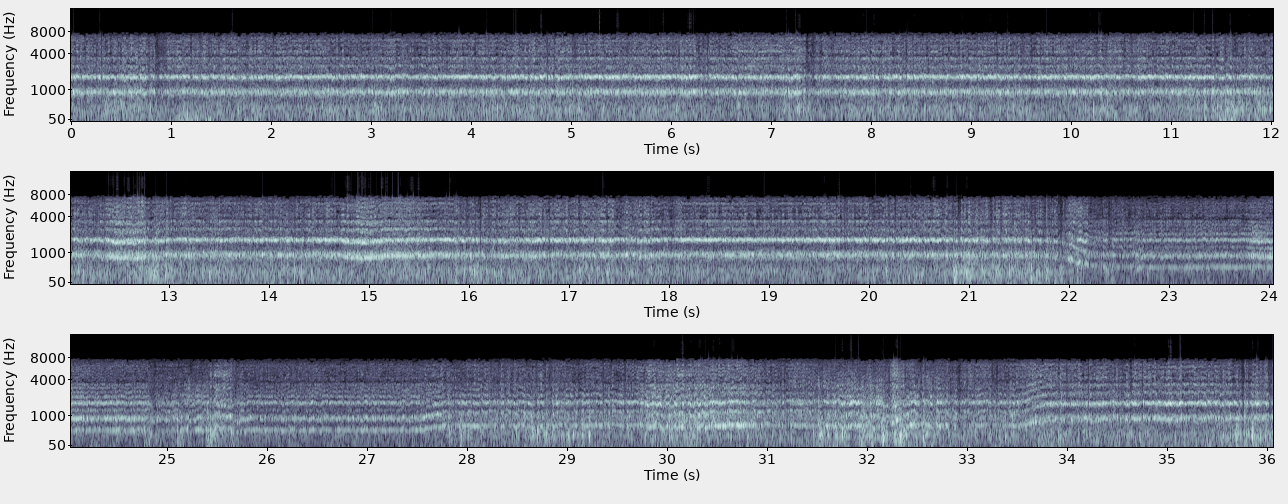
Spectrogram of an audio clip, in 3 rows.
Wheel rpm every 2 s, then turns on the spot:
240, 230, 230, 230, 230, 230, 230, 230, 230, 230, 230, 130, 110, 120, 160, 160, 170, 230.
none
